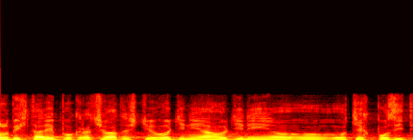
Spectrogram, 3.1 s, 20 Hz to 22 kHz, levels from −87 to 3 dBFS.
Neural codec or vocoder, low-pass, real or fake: none; 7.2 kHz; real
